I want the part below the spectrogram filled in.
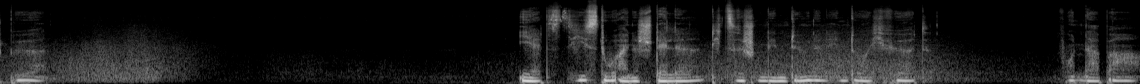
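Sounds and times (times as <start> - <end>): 
ocean wave surging onto a beach beyond the dunes: 0.0 - 2.1, 6.4 - 9.8
speech: 0.2 - 0.6, 5.2 - 9.4, 10.6 - 11.3.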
